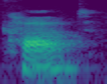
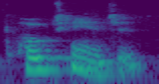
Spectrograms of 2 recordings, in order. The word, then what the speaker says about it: cotangent: and then makes sense cotangent is c-o-t not to be pronounced caught it's cotangent uh of theta is you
